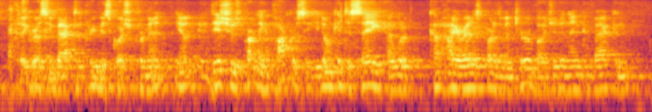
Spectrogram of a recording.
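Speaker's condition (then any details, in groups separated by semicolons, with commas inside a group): No condition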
